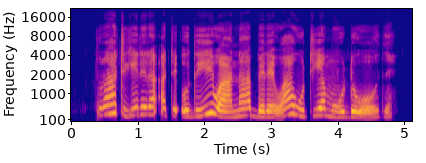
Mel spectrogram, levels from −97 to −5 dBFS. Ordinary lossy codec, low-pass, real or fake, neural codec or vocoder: none; 19.8 kHz; fake; vocoder, 44.1 kHz, 128 mel bands every 512 samples, BigVGAN v2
